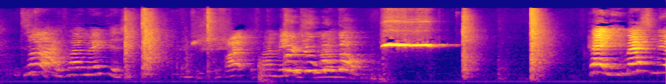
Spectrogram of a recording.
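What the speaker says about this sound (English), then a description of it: "I said stop whistling." A single sharp, loud whistle blows briefly in a short, high, steady burst between bouts of excited child speech and hand claps.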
